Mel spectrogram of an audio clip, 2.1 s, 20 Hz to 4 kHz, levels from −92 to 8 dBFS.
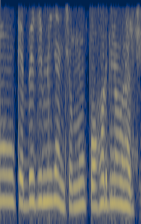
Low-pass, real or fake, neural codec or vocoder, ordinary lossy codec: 3.6 kHz; real; none; none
